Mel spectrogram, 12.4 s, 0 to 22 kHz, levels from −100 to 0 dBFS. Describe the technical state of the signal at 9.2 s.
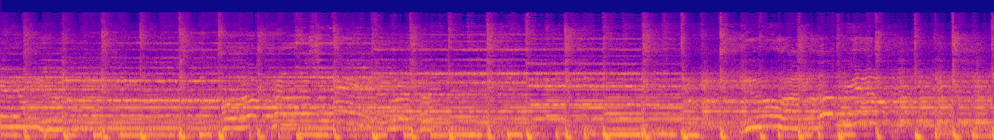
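At 9.21 s the sound briefly smears and wobbles for about 40 ms, ending at 9.25 s. This is short concealed packet loss. A stretch of the call arrived too late for the decoder, so the receiver filled the gap by extending what it had just played. About 20 ms was patched this way and roughly 20 ms was simply lost before the real audio was blended back in.

Underneath, the same moment carries a faint buzzing pulse, around 150 pulses per second and roughly 30 dB below the main sound. It rises and falls with something other than the audio itself. This is computer activity noise. Changing load in the processor, graphics card or mouse shifts the ground that the audio circuit shares with them, and that movement leaks into the recording as a buzz.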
